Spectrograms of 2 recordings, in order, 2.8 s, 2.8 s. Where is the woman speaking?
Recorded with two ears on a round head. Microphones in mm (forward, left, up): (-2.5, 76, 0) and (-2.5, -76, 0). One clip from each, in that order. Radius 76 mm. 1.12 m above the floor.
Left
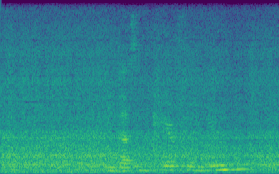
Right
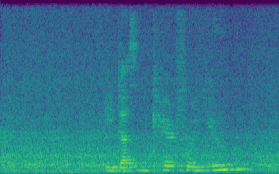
60° right (ahead or behind), 1.3 m.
